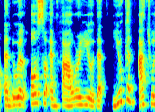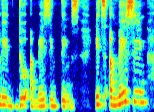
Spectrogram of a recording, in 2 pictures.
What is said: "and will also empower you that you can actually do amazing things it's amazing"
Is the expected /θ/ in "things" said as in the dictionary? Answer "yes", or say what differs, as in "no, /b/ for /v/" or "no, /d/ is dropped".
no, /t/ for /θ/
